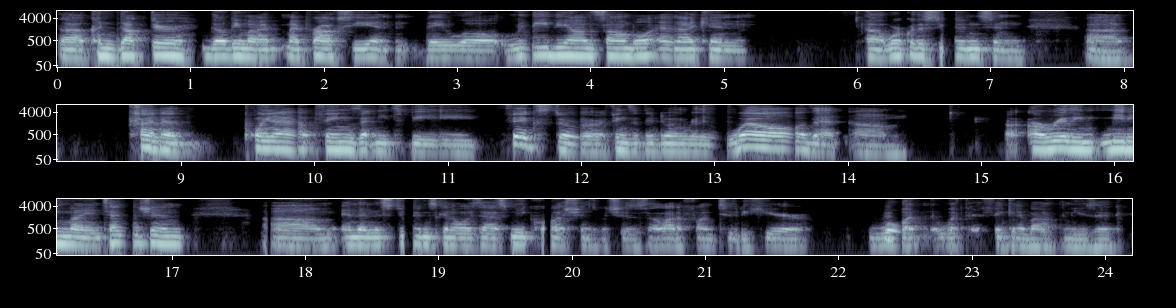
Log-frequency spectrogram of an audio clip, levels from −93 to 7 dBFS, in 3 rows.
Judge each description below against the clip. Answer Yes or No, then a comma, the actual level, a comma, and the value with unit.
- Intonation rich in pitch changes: No, average, 3.7 semitones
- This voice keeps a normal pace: Yes, average, 180 wpm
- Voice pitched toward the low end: Yes, low, 115 Hz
